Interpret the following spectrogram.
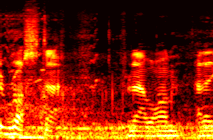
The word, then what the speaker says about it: Rocester: Boston to go to I keep say Rochester, but it's not that is it? It's probably let me say I can pronounce that. If if you know how to pronounce the following place, R O C E S T E R. Maybe it's Roster. That would make a bit more sense based on a similar spelled places.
